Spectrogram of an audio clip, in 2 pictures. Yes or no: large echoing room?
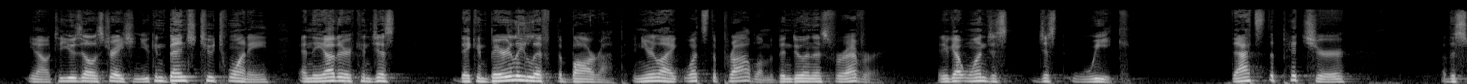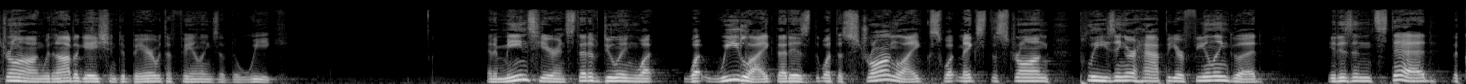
yes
